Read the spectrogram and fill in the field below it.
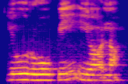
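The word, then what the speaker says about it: European: रखना है ओके तो यूरोपियन का स्पेलिंग भले ही ई से स्टार्ट हो लेकिन उसका प्रोनंसिएशन हम यू से करेंगे और य आता है कंसोनेंट में ओके दूसरा एग्जांपल है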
